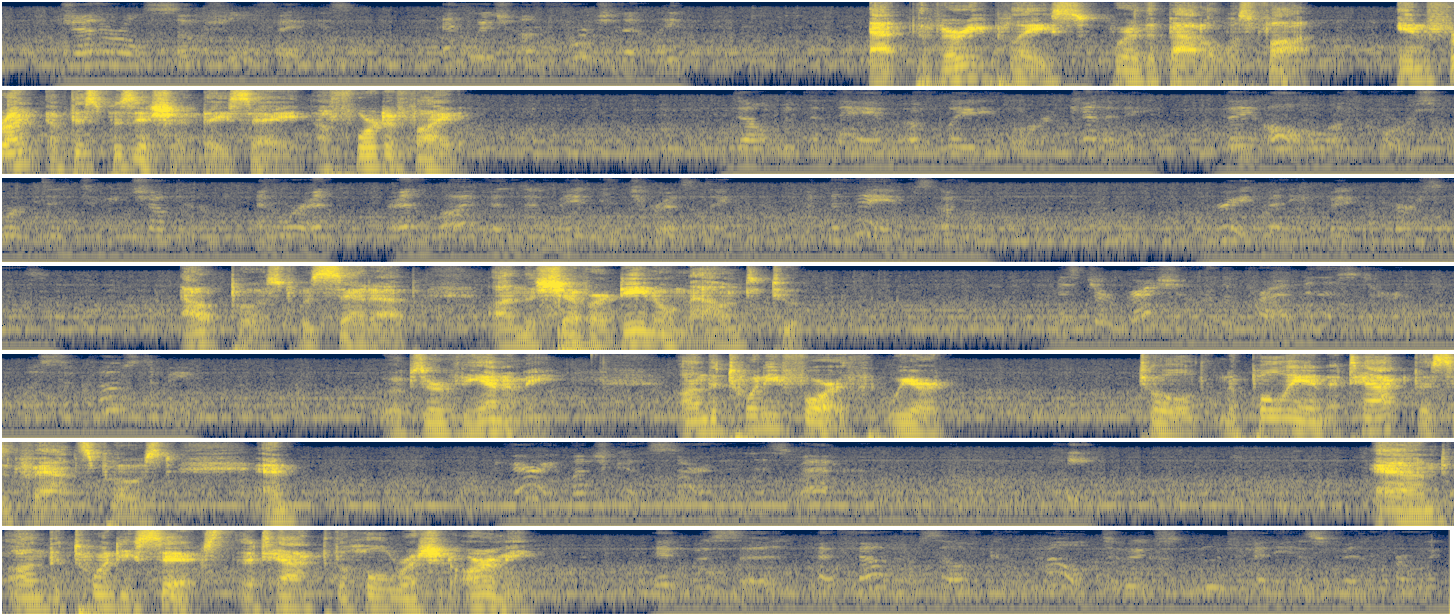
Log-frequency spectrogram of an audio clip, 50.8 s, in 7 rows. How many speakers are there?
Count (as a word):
two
